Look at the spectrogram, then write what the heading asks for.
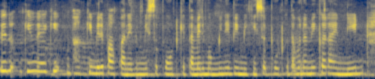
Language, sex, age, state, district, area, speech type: Dogri, female, 18-30, Jammu and Kashmir, Jammu, rural, spontaneous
